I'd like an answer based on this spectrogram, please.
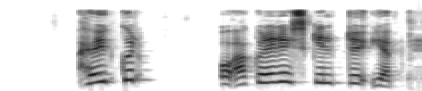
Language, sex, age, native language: Icelandic, female, 30-39, Icelandic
